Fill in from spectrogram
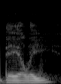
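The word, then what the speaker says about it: Dailey: My very first recording was for Columbia Records, and it was named after me, Daly Double.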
